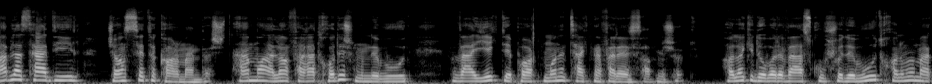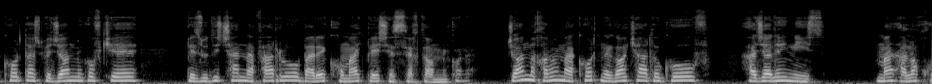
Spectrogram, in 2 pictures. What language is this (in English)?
Persian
